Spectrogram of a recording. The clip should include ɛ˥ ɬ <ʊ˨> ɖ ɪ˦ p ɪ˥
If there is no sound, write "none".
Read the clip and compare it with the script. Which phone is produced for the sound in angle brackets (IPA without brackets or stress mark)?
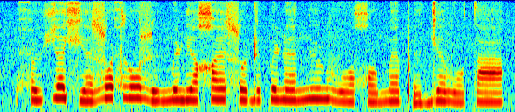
ʊ˦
